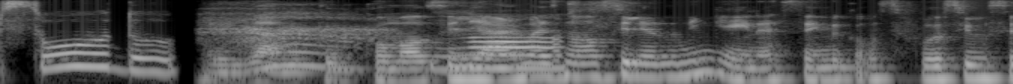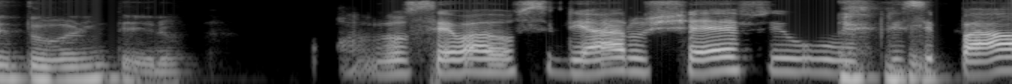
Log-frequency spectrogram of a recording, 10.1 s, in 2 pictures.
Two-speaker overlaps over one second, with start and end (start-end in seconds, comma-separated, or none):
1.0-2.9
